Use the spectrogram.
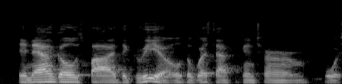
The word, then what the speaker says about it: griot: But that spelling is not, griot is GRIOT, not GRIO. So he already stepping in the game on some bullshit. You know what I mean? So it's like griot, but it's pronounced griot.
